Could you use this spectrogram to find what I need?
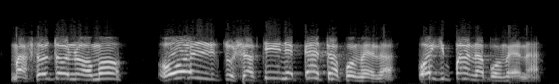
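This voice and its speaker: Here a man speaks at an extremely high pitch and a moderate pace, with ordinary pitch variation and very even loudness. Long pauses come often. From Greece, Larissa. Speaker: radio caller, pensioner. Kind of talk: phone-in chat.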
